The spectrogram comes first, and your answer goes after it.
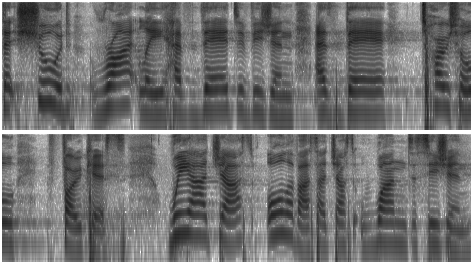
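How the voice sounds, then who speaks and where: Over music in the background, a woman with an Australian accent speaks at a medium pitch and with ordinary pitch variation. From Australia, Queensland Sunshine Coast. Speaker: mayoral candidate. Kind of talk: campaign speech. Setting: event hall with audience, microphone. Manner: loud.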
